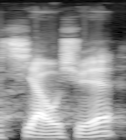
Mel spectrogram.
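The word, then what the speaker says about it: 小学: 자, 초등학교를 중국에서는 시아오슈에라고 합니다. 시아오슈에.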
